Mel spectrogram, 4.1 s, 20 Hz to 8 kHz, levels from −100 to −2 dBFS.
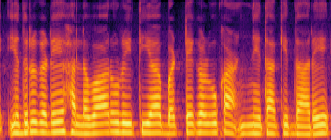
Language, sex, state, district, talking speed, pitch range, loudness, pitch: Kannada, female, Karnataka, Bidar, 85 wpm, 175-195 Hz, -12 LUFS, 190 Hz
